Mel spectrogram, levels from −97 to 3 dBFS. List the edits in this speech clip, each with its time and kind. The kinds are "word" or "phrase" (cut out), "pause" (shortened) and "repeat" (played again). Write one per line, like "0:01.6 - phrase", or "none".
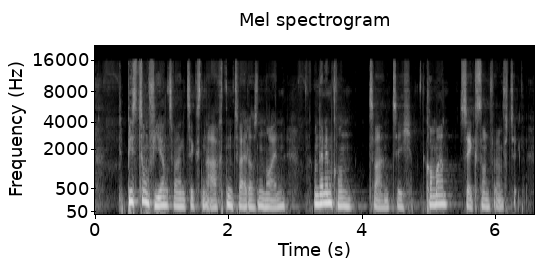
0:03.6 - word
